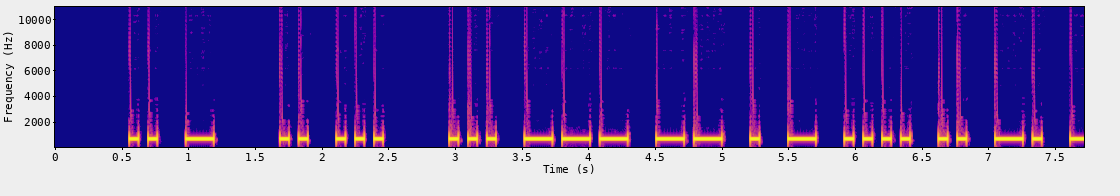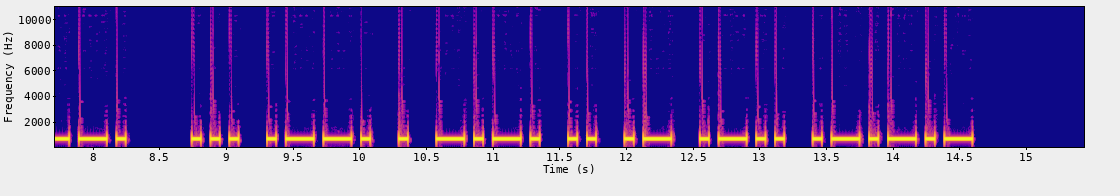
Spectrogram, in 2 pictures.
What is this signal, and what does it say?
Morse code, heard as a keyed tone, about 17 wpm, 700 Hz. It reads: IT IS SOMETHING SPECIAL.
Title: Sentences from Top 1000 Words - Review Part 3 - 17wpm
